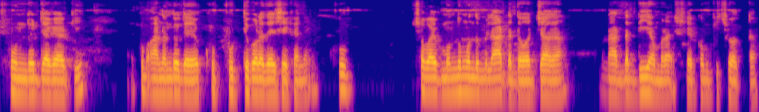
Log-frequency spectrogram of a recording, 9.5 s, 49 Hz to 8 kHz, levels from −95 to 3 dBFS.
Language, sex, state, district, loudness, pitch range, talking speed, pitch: Bengali, male, West Bengal, Jalpaiguri, -18 LUFS, 110-125 Hz, 165 wpm, 115 Hz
